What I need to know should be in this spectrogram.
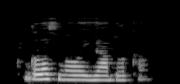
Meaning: eyeball (ball of the eye)
- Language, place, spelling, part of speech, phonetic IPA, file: Russian, Saint Petersburg, глазное яблоко, noun, [ɡɫɐzˈnojə ˈjabɫəkə], LL-Q7737 (rus)-глазное яблоко.wav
